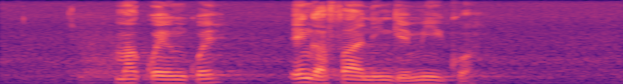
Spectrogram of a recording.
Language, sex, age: Xhosa, male, 19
